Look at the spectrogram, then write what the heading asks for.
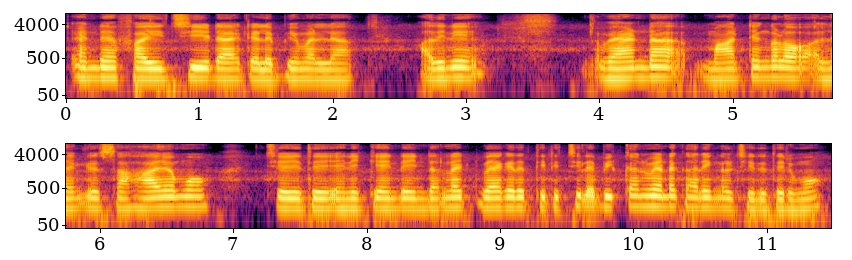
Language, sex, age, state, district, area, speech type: Malayalam, male, 18-30, Kerala, Kozhikode, rural, spontaneous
